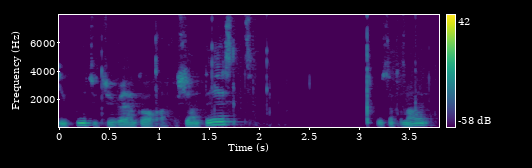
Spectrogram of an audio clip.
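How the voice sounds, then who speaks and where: A man's voice: mid-range voice, sing-song, normal speed, a little mellow, a little hiss or hum. A man who is not a native French speaker, teaching coding in a casual tutorial, hesitant, with many fillers and repeated words, speaking directly to viewers. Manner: addresses viewers directly, informal.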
